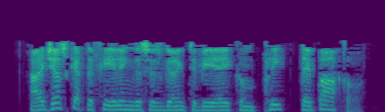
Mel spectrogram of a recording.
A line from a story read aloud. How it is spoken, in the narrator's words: the drone said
